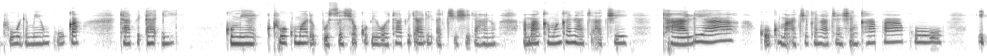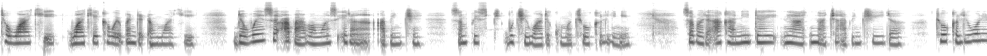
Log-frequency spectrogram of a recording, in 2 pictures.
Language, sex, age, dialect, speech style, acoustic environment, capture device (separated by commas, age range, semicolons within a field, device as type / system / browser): Hausa, female, 25-34, Nigeria - Katsina, relaxed, nature, mobile / Linux / Chrome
